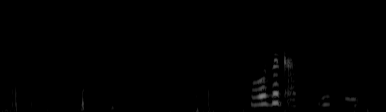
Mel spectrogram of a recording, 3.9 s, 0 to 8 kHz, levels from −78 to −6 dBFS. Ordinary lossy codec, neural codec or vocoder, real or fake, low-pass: MP3, 24 kbps; codec, 16 kHz, 0.5 kbps, X-Codec, HuBERT features, trained on balanced general audio; fake; 7.2 kHz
